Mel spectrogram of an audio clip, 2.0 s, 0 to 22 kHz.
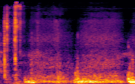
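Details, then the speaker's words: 2008 Mercedes-Benz S550 (about 200,000 miles) with newly replaced wiper blades on dry glass: only soft low swishes, no chatter or scraping as before replacement; quiet wipers. "oh yeah and that's quiet and that's without the water"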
